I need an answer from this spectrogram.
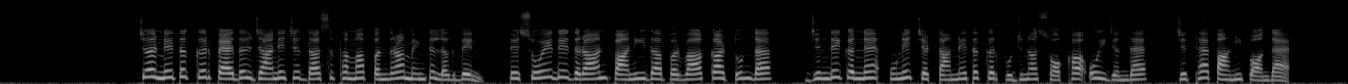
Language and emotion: Dogri, neutral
